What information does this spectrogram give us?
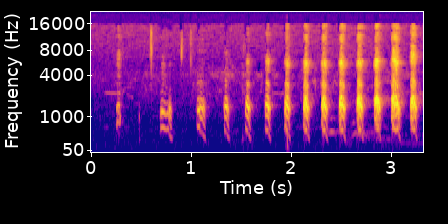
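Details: Female chukar partridge kept for hunting starting with scattered soft clucks that quickly build into a faster, louder series of throaty chuck notes, accelerating toward the end.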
